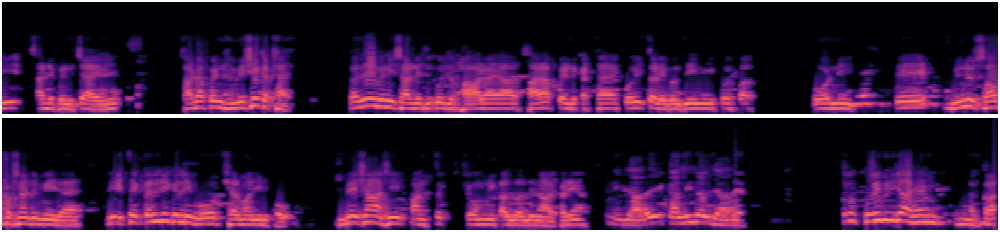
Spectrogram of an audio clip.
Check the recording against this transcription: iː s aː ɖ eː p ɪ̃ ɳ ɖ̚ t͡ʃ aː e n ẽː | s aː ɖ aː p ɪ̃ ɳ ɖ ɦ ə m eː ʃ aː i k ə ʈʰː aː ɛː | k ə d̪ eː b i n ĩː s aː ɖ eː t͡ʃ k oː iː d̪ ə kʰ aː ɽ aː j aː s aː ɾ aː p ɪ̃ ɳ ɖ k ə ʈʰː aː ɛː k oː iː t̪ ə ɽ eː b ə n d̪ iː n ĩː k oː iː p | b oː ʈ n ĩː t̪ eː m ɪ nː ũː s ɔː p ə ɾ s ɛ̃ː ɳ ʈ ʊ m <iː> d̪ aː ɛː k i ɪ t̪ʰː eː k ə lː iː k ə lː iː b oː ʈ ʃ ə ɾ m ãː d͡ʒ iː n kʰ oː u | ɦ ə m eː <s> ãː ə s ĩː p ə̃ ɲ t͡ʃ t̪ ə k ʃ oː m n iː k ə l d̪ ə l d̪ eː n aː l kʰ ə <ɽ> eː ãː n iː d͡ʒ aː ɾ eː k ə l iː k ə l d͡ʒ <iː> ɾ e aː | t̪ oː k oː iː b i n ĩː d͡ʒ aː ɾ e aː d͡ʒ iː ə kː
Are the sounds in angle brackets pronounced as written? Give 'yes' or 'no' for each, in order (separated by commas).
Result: yes, no, yes, no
